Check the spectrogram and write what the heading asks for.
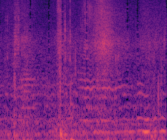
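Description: A flying insect buzzing close by, with a wavering pitch that drops lower and steadier in the second half.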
